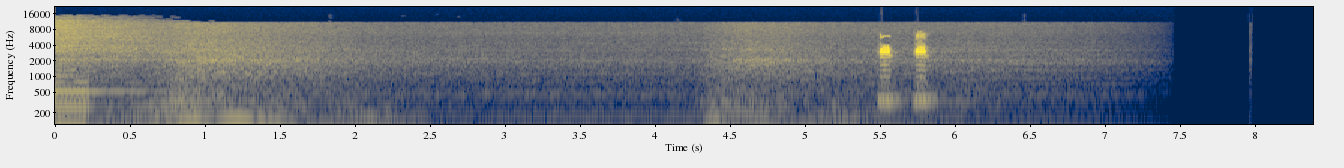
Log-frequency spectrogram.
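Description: Cartoon bus sound effect: an engine rumbling and revving with a wavering pitch, then two quick horn beeps about five and a half seconds in, all fading out to silence.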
